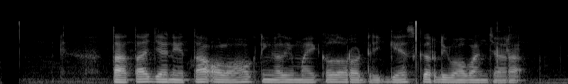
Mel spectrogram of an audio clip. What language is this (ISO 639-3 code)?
sun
